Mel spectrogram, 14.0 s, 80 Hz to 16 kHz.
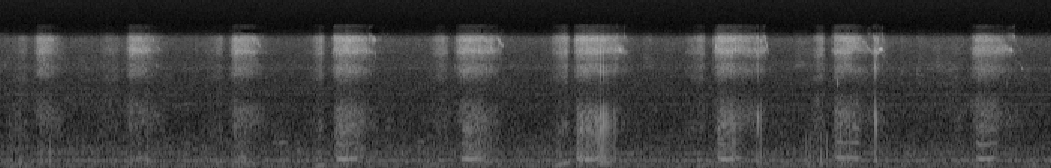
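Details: Infant aged 1½ months snoring lightly, with soft snuffly noises on the breaths about every 1.5 seconds and faint room noise behind.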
